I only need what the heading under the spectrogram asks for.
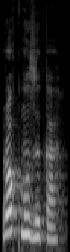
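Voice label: "рок-музыка", Komi, female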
